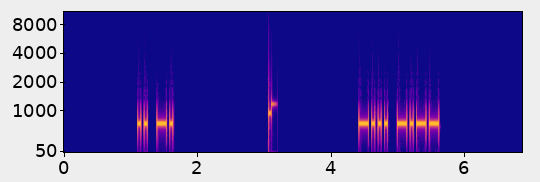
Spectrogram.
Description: Morse code, heard as a keyed tone, about 25 wpm, 700 Hz. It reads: IN BY
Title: Two Letter Words - 25wpm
